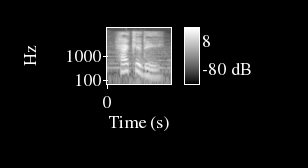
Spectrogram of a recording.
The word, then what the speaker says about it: Hecate: How do you say this name? Oh, I said it right. Hecate.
